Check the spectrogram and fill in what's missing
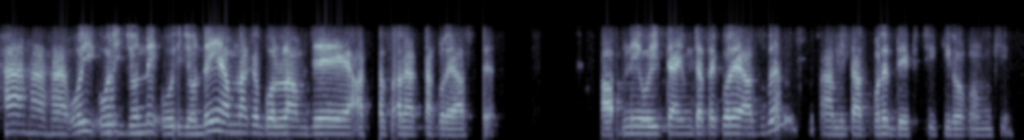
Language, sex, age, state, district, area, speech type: Bengali, male, 60+, West Bengal, Nadia, rural, conversation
